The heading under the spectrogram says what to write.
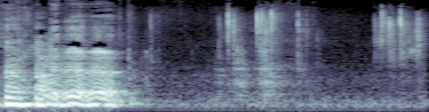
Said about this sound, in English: Well, that was a lot of dice. That is a lot of dice. Ooh. He's rolling them more than once.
